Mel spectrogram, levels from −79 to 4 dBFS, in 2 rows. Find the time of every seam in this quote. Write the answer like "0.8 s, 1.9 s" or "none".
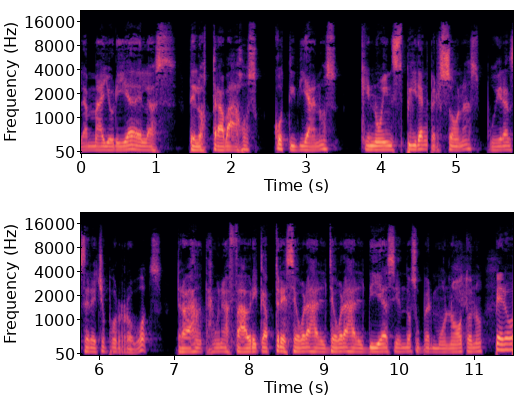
1.4 s, 4.6 s, 6.9 s, 8.3 s, 9.1 s, 10.2 s

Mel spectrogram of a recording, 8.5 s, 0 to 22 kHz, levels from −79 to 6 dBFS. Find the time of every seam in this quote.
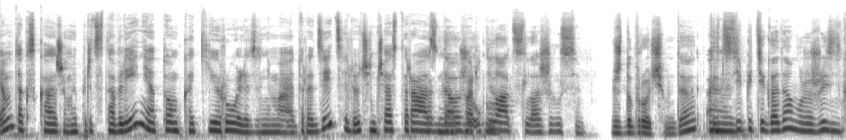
none

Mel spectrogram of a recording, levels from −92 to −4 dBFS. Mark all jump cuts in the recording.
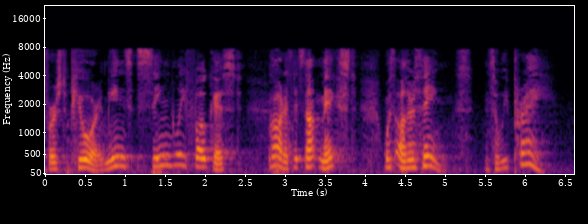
2.8 s, 3.1 s, 5.4 s

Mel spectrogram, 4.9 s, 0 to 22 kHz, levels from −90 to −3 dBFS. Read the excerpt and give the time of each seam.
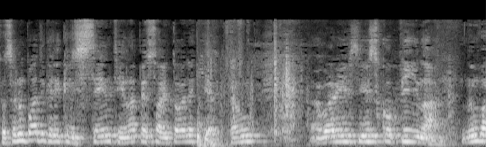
none

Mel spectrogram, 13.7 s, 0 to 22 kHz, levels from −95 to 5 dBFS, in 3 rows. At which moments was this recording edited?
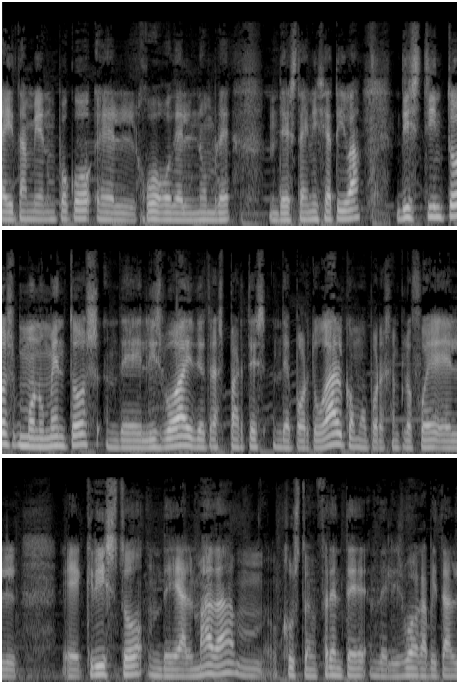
none

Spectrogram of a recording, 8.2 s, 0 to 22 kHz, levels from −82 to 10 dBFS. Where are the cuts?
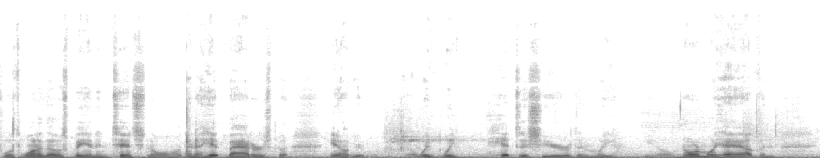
1.8 s, 3.5 s, 5.2 s, 6.4 s

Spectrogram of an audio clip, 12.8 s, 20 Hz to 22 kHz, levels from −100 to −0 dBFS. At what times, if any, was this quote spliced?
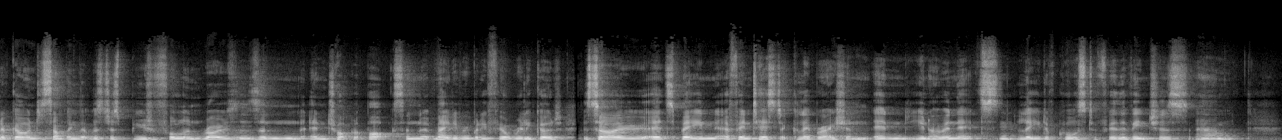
8.7 s, 10.0 s

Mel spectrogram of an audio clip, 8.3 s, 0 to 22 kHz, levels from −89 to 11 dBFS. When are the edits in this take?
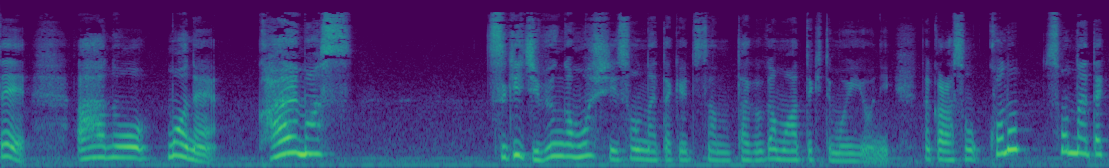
none

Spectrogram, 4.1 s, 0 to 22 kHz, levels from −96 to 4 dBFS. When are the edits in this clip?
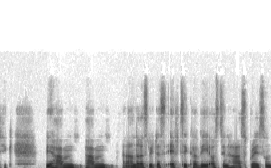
1.3 s, 2.2 s

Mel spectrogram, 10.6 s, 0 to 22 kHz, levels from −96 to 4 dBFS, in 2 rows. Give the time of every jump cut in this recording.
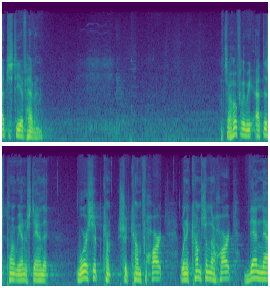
8.2 s

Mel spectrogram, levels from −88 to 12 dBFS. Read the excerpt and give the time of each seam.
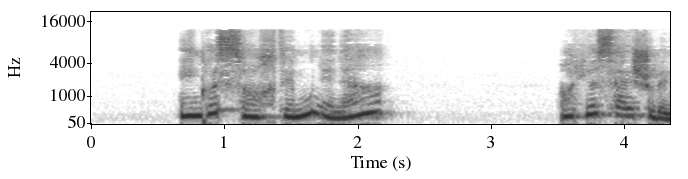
0.9 s

